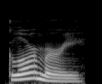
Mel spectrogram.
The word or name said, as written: glormarie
